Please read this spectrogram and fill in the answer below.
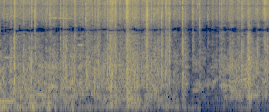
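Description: A loft full of domestic pigeons: many birds cooing at once, with irregular flutters and claps of wings as birds flap on the perches.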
